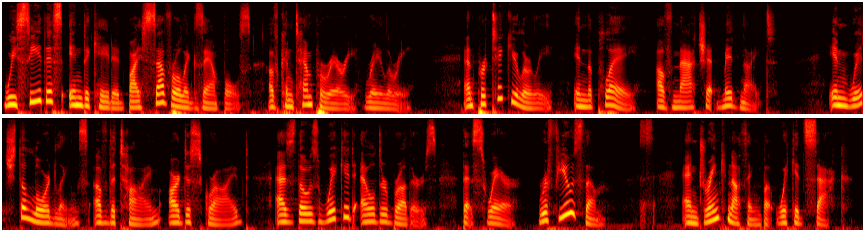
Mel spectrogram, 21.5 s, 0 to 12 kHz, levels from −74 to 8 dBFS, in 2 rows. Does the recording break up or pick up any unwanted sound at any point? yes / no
yes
